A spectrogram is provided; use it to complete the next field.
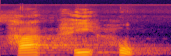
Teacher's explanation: ha jelas, ha hi hu, wastul halqi tengah tenggorokan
